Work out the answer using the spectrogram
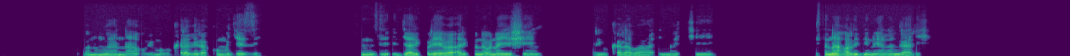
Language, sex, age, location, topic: Kinyarwanda, male, 25-35, Kigali, health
